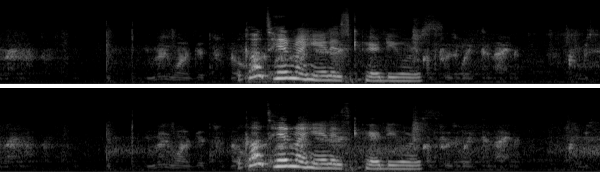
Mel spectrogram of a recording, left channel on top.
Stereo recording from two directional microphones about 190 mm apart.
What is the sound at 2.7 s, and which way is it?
Speech, 30° left (ahead or behind).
